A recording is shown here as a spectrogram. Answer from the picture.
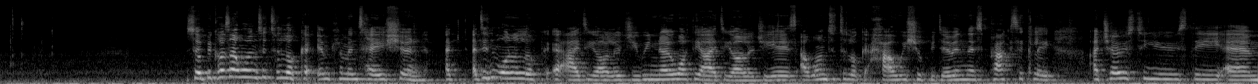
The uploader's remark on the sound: The Northern Mental Health Nursing Qualitative Research Forum meets three times a year. The following session was recorded at their fourth event on Friday 17 November 2023.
